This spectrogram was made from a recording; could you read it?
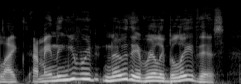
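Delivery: normal talking voice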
